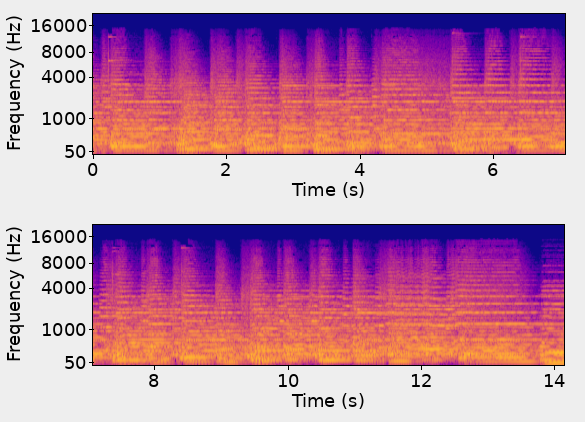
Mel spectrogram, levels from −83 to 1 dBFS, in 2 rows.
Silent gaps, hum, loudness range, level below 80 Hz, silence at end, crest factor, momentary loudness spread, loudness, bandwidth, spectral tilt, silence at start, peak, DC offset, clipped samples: none; none; 1 LU; -30 dBFS; 0 s; 14 dB; 2 LU; -14 LUFS; 15.5 kHz; -5 dB/octave; 0 s; 0 dBFS; under 0.1%; under 0.1%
